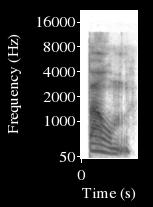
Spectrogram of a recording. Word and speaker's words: Baum: Well, the letter combination AU in German sounds like Au in cow.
